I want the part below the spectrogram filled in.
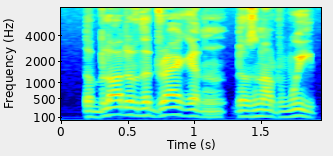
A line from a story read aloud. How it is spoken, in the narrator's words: she said testily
